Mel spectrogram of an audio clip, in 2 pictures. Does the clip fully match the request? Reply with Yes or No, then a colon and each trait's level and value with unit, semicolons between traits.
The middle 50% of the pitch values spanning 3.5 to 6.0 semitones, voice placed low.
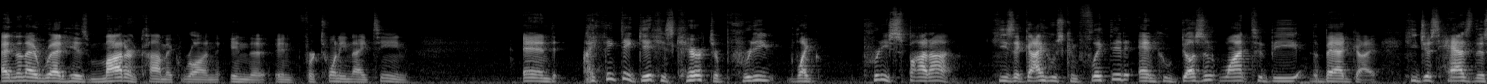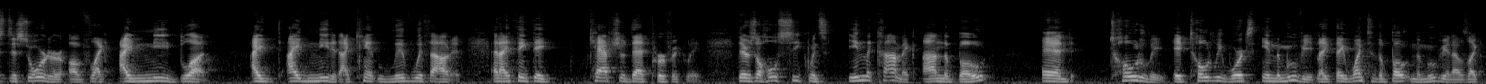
No: average, 4.8 semitones; medium, 145 Hz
